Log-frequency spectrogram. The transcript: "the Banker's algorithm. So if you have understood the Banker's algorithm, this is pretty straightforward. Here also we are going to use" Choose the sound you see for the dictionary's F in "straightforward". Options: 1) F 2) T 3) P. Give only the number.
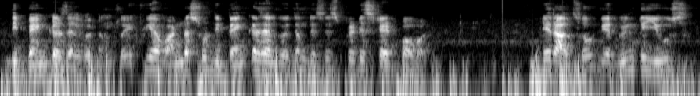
3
